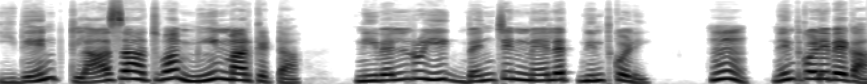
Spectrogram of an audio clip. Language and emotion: Kannada, angry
